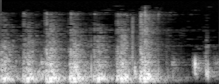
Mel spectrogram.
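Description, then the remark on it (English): Two quick, sharp knocks on a door by a mine foreman in the town of Selkirk come near the end, following a dense, busy stretch of sound with no voices. “The man who had knocked was Zona Howard's mine foreman, John Slocum.”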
